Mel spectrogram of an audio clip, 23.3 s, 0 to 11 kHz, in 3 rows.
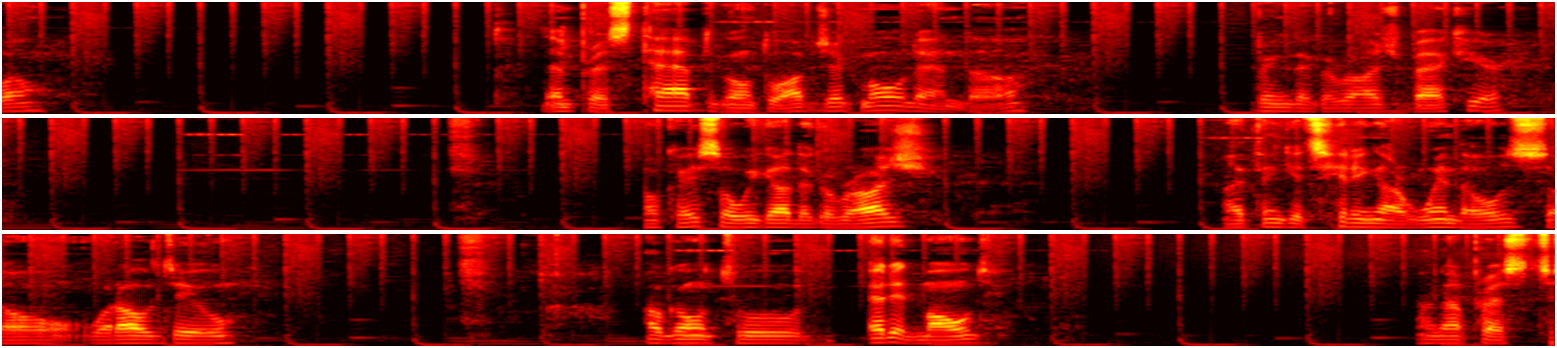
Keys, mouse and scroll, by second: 2.8 Tab, 5.0-6.1 scroll down 1, 6.1 click, 9.6-10.4 middle drag, 10.4-10.9 scroll, 10.9-11.9 middle drag, 12.7-13.9 middle drag, 14.5-16.3 shift+middle drag, 17.1-19.6 middle drag, 19.6 Tab, 21.1-22.7 middle drag, 22.7 2.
